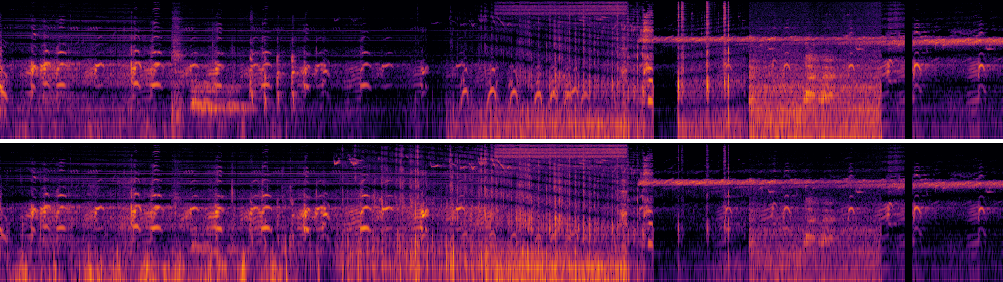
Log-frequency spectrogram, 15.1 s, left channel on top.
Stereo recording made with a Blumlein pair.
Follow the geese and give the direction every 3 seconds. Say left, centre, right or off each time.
centre, right, right, centre, centre.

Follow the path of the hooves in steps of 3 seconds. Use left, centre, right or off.
right, right, right, left, off.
